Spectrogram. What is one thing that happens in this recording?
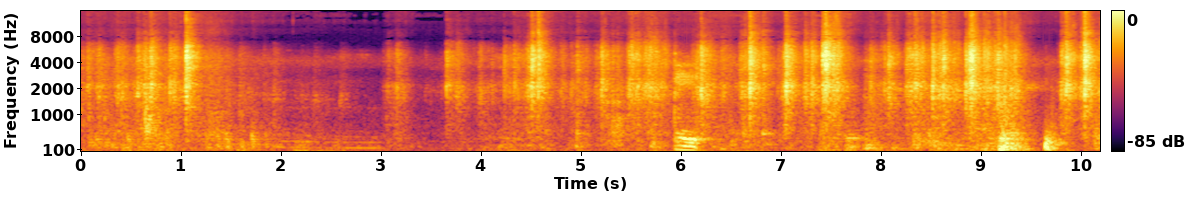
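Plastic puzzle cubes click and clatter as they are turned quickly.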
